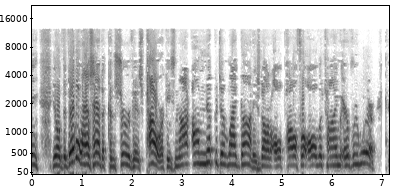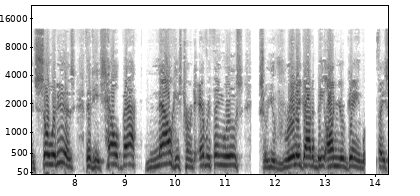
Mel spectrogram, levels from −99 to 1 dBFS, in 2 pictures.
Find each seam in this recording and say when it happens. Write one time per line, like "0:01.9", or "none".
none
